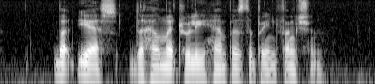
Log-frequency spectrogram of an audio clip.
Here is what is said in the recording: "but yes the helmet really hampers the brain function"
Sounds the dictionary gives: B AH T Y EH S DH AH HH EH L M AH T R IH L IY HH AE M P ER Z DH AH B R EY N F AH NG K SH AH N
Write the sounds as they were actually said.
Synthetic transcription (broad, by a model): B AH T Y EH S DH AH HH EH L M AH T R IH L IY HH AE M P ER Z DH AH B R EY N F AH NG K SH AH N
